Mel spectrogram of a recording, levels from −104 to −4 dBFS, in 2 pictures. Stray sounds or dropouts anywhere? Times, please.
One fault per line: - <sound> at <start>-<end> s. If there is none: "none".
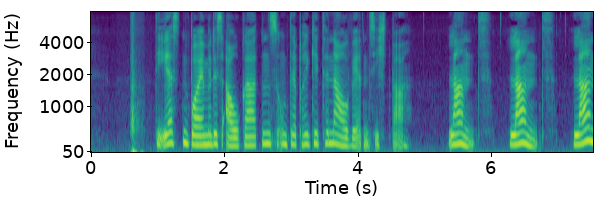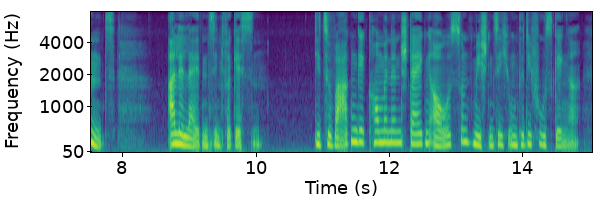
- whoosh at 0.6-0.8 s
